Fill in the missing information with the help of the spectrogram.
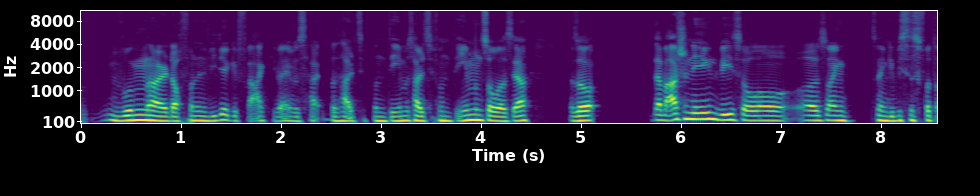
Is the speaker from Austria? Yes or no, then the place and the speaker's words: yes; Austria; Ja, wir sind aus Österreich und alles ist Fakt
